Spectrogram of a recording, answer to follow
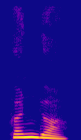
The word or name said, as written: ಕುನಿಕೆ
